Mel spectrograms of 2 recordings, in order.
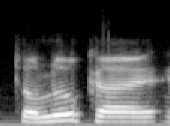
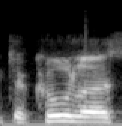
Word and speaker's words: Toluca: And, you know, I actually picked Toluca, and Howard Finkel couldn't pronounce it, so he kept saying Tecula, so that's where Tecula came from.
